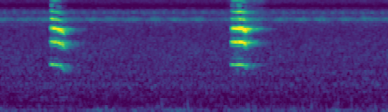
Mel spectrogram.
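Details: Indian ringneck parakeet, a female pet, calling during dinner: two short grating squawks nearly two seconds apart, each bright and layered, over a steady low room hum.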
